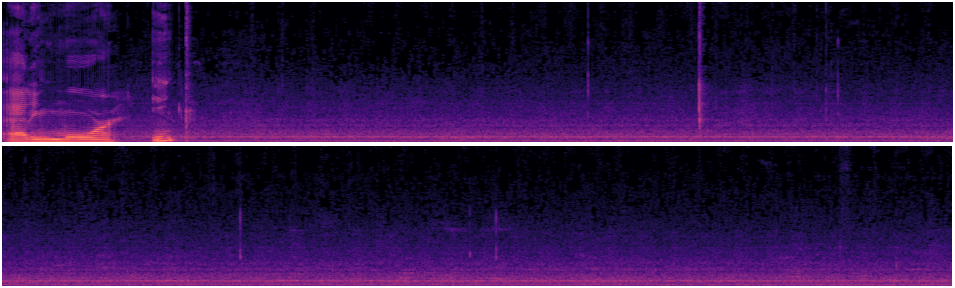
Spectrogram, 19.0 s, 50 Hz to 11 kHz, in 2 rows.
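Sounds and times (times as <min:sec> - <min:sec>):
machine hum: 0:00.0 - 0:19.0.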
